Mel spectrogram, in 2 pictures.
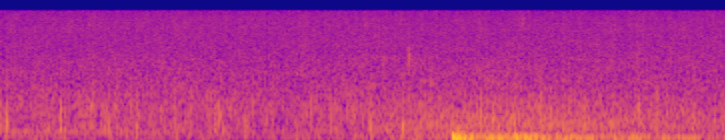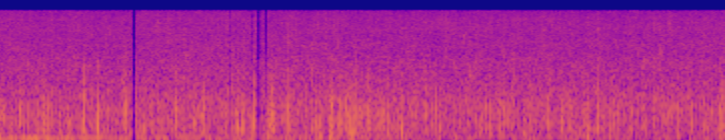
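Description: Steady rain with many small drops pattering. About three seconds in comes a sudden deep rumble that fades away over a couple of seconds.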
